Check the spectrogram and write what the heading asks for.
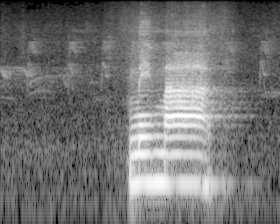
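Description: Faint birds chirping in the background. A woman's voice speaks a short phrase about a second in and is the loudest sound.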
